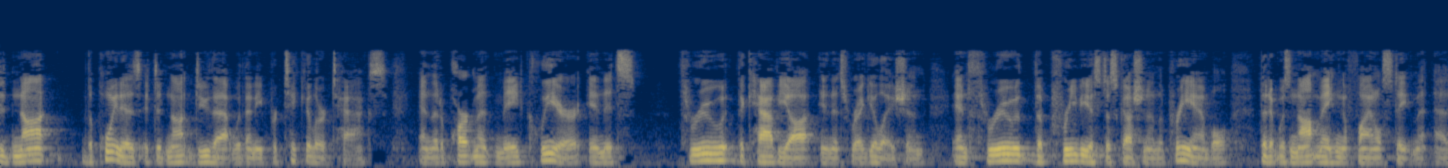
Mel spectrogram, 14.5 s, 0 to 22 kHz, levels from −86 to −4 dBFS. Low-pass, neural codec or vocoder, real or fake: 7.2 kHz; none; real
